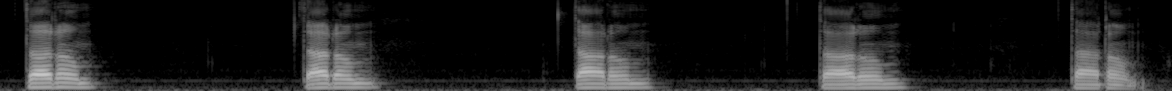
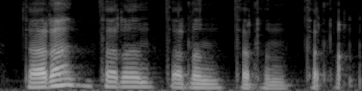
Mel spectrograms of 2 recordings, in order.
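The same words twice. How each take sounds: First: "Da-dum" as separate, evenly paused heartbeats; heartbeat rhythm. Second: "Da-dun, da-dun" run together without gaps; rapid "Da-dun" beats, fading away; quick heartbeat rhythm. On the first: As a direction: thump out each "da-dum" with weight on "dum". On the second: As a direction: rattle off "da-dun" as a racing pulse. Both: Shown as a demonstration. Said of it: "it sounds similar to a heartbeat".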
